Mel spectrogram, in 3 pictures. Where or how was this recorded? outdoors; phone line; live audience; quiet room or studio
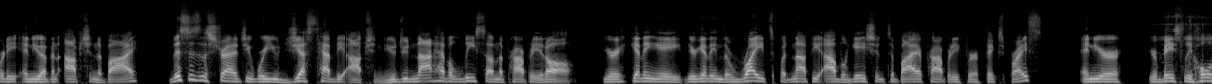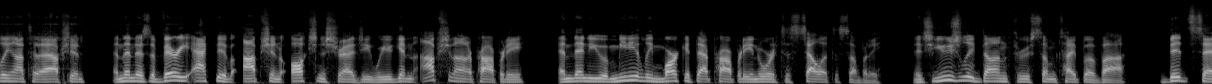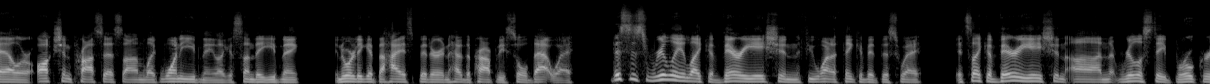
live audience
